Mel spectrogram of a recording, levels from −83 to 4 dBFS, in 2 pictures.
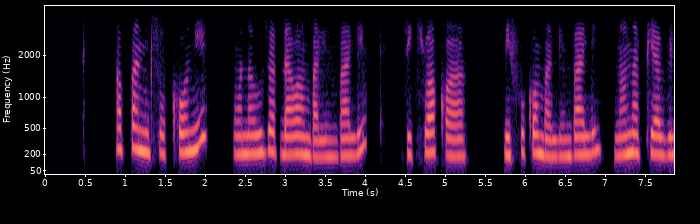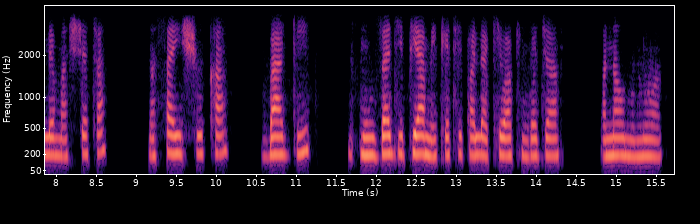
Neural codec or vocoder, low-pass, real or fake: none; 3.6 kHz; real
